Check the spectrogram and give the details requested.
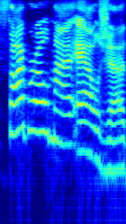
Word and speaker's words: fibromyalgia: So fibromyalgia, did I pronounce it correctly?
